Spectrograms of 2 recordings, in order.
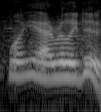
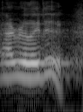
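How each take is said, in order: First: Higher, cocky self-assured yes; smug answer. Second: Higher, cocky, fuller-voiced I really do; smug repeat. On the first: Retold or imitated. Answering a critic with a mock-proud yes. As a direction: brag it back with a grin. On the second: Repeating the boast to the congregation, mock-proud. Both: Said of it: "y'all ever answered like that?".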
